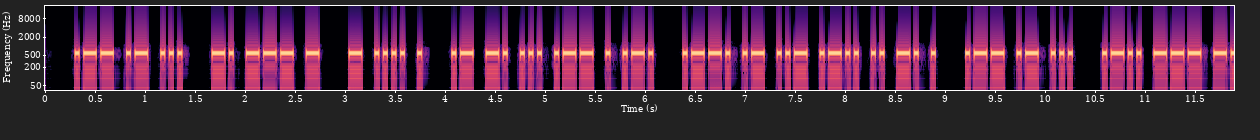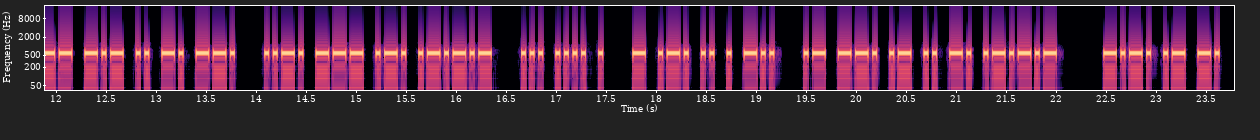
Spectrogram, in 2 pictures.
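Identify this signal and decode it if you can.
Morse code, heard as a keyed tone, about 28 wpm, 600 Hz. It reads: WAS NOT THE ANSWER PAULINE WAS LOOKING FOR. SHE TRIED AGAIN. CAN
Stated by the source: Morse code practice at 28 wpm, text of Ken Follett's novel Never in English, from CW med Gnister.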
